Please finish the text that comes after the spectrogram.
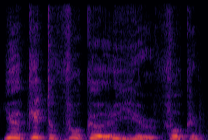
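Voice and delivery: very high, loud mocking jeer; jeering heckler. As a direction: mimic him taunting behind your back.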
